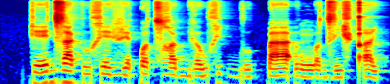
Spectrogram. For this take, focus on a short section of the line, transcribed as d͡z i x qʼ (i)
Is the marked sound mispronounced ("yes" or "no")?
no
